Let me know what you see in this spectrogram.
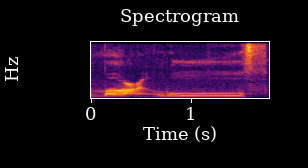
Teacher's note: اربعۃ اشہر وعشرا فَإِذَا بَلَغْنَ أَجَلَهُنَّ فَلَا جُنَاحَ عَلَيْكُمْ فِيمَا فَعَلْنَ فَيَا مَدْزِرْ فِي أَنفُسِهِنَّ، ان پہ کریں گے اخفا، ہن پہ کریں گے غنہ، انفسہن بالمعروف میم عین زبر معروف، را موٹا، عین کو حلق کی آواز سے اور کھینچاؤ پیدا کر کے ادا ہوگا، کھینچاؤ پیدا ہوتا ہے تو تبھی کھینچ کے پڑھنا ہوتا ہے، معروف۔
